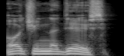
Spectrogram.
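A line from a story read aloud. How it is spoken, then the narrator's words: Gloomy. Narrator (Russian): мрачно ответил капитан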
